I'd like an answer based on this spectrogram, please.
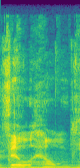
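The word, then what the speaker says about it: Wilhelm: part of the world both Holland and Germany they tend to pronounce their visas w's and their double use as V so so vilhelm volt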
